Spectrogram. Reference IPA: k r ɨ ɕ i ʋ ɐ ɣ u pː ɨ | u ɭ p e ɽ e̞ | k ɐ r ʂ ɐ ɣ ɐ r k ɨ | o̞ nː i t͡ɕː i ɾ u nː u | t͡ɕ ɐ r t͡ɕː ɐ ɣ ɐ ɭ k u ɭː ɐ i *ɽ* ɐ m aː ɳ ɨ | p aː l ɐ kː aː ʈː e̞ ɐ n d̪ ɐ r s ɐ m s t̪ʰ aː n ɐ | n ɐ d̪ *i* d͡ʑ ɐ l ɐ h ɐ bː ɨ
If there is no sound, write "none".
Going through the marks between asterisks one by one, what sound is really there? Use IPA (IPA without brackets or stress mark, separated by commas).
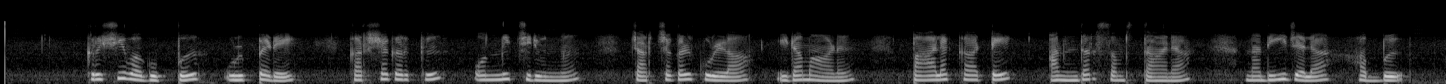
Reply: ɽ, iː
